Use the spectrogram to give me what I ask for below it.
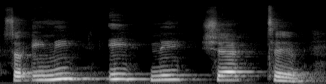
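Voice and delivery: "initiative" slow, middle TI said as sh. Shown as a demonstration. Teacher showing students the sh in "initiative", slowly. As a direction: draw out "initiative" with a clear sh. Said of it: "The T A should be pronounced like a sh".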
